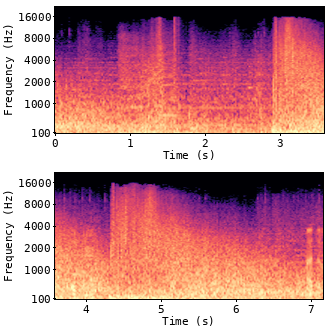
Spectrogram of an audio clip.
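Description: Naval guns boom in World of Warships, loud heavy salvos with a big blast near three seconds and another around four and a half, over continuous battle rumble and faint game noise.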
